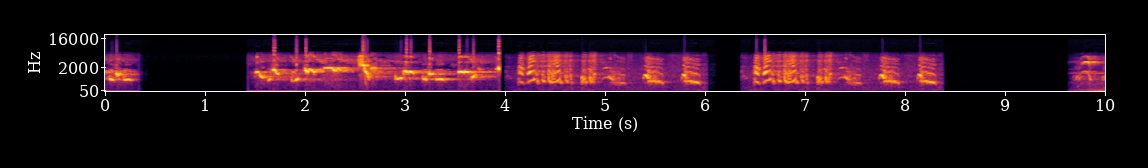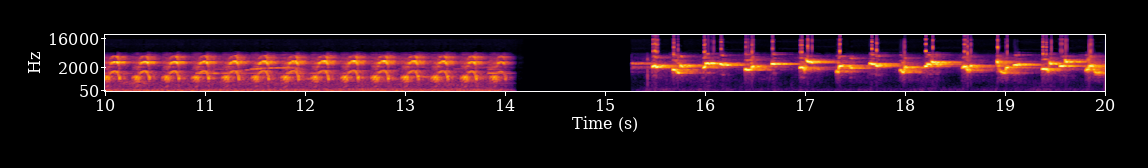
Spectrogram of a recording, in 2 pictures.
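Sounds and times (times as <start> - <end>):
fledgling songbird chirping: 1.4 - 5.9, 9.7 - 14.1, 15.3 - 20.0
gull calling: 1.4 - 8.4, 9.7 - 14.2
low rumble: 9.7 - 14.1.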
